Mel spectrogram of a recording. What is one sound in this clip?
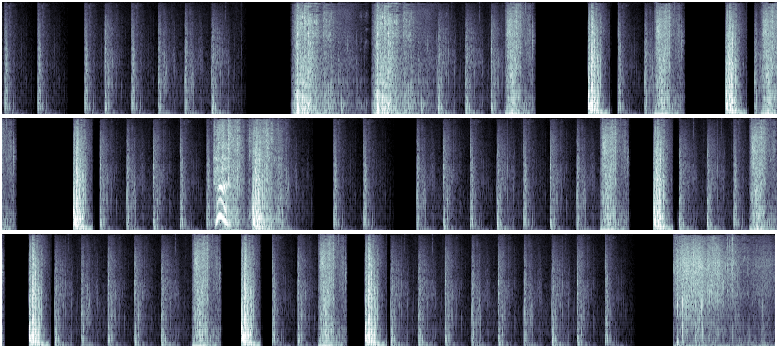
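Footsteps thud quickly and steadily on wooden floors and grass.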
